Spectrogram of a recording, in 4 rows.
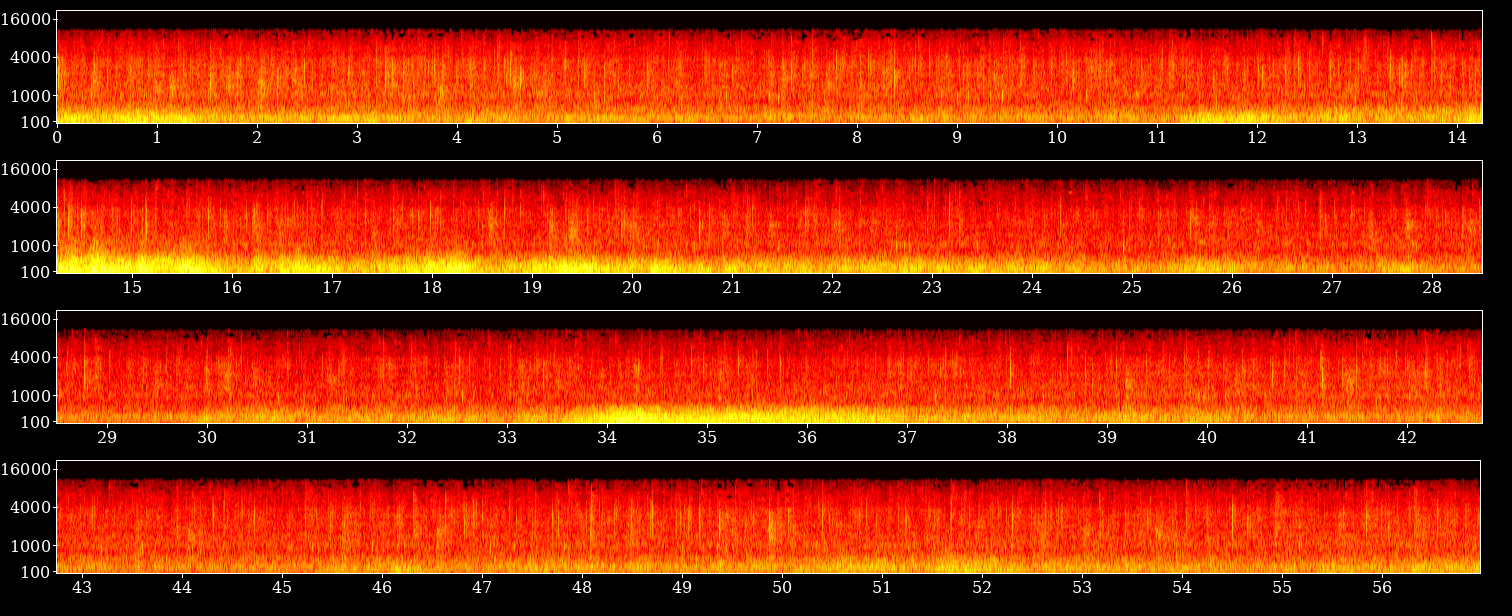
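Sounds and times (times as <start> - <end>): thunder rolling: 0.0 - 6.5, 11.1 - 26.7, 29.9 - 40.4
rain falling: 0.0 - 56.9.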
